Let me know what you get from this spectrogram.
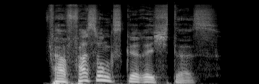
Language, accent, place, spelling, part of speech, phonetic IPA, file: German, Germany, Berlin, Verfassungsgerichtes, noun, [fɛɐ̯ˈfasʊŋsɡəˌʁɪçtəs], De-Verfassungsgerichtes.ogg
- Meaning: genitive singular of Verfassungsgericht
